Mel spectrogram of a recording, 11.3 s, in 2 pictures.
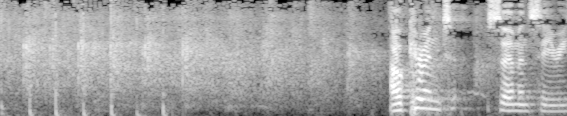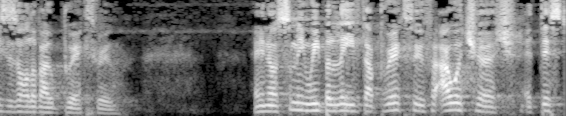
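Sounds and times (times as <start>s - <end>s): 
audience round of applause: 0.0s - 5.0s
speech: 3.9s - 7.0s, 8.2s - 11.3s.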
